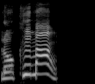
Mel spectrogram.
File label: girl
